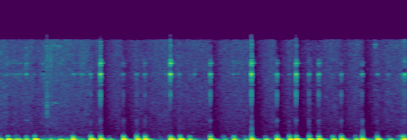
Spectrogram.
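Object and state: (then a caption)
Small ceramic jar tapped. Fingertips tap and scratch the glazed ceramic bottom of a small, hollow white ceramic jar held sideways. About thirty quick, dull taps sound in a steady patter. Each tap has a low, hollow body tone that dies away almost at once, with faint scratching between.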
